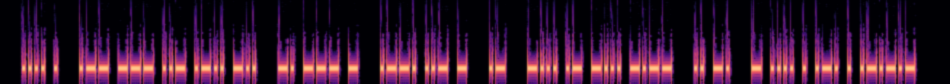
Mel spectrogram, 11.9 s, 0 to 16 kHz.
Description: Morse code, heard as a keyed tone, about 30 wpm, 700 Hz. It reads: HE WOULD NOT PUT A BABY IN THERE.
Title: Easy Phrases 30wpm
